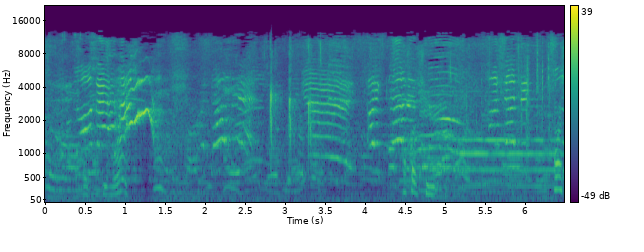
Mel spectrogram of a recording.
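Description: Children's high-pitched voices calling and shouting at play, mixed with adults talking.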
